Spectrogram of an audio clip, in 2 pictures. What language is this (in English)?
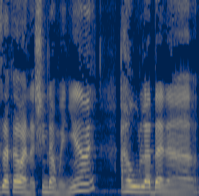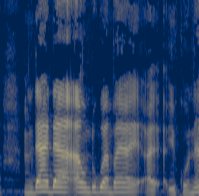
Swahili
